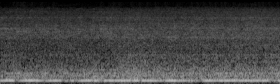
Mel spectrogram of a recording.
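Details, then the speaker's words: Hubler Dromader G-10 turboprop on ground run, power lever pulled back into beta then pushed forward, torque coming up; steady turbine roar and firm low drone holding as the prop flattens: normal beta range operation. "starts to go in the beta then i'll push forward we can hear it change"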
